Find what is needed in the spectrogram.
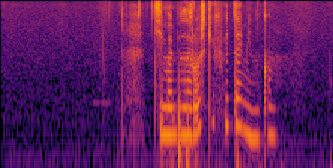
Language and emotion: Russian, neutral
